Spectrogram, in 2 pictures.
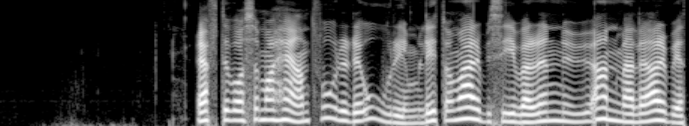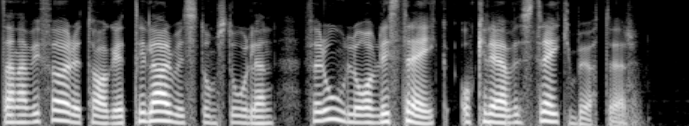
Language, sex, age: Swedish, female, 42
